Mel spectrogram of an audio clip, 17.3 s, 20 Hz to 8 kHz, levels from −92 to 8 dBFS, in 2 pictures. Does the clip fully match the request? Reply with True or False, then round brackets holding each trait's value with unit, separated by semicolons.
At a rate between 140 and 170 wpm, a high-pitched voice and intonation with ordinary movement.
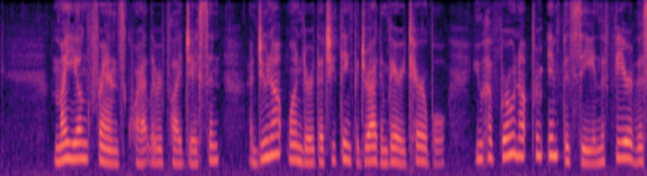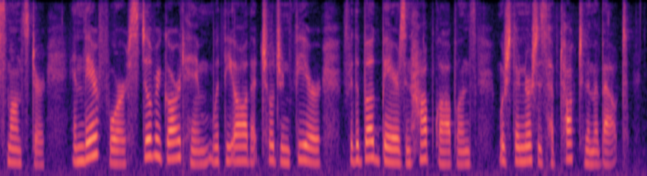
False (185 wpm; 195 Hz; 4.3 semitones)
